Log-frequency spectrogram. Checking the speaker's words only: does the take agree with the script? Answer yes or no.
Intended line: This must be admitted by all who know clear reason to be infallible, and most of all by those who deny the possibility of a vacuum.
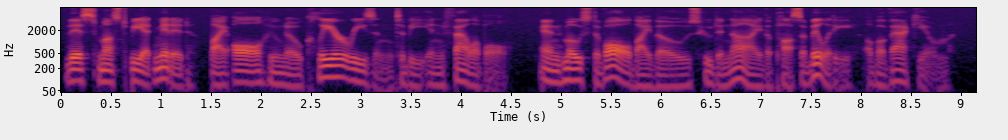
yes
